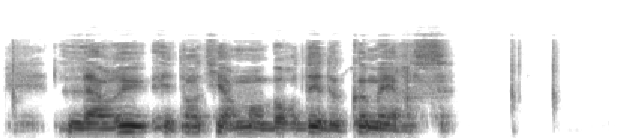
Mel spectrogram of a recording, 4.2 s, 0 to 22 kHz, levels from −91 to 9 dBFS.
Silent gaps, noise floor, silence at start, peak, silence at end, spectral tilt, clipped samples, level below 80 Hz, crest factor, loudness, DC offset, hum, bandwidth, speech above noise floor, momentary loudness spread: none; -50 dBFS; 0.1 s; -2 dBFS; 1.15 s; -5 dB/octave; under 0.1%; -66 dBFS; 16 dB; -18 LUFS; under 0.1%; none; 8 kHz; 33 dB; 13 LU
